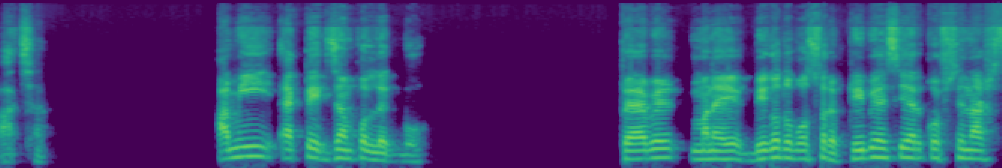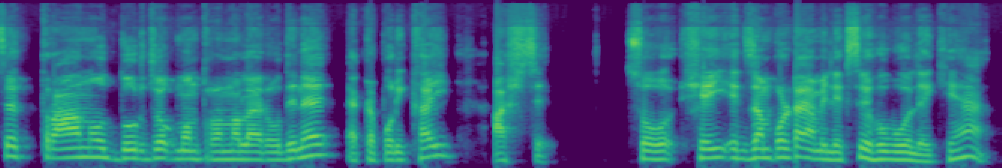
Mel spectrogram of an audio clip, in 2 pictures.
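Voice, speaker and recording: His pitch is fairly high and his tone steady as he delivers a live grammar lecture in a studio-quality recording without echo. The teacher, who has a Bangladeshi Bengali accent, constantly quizzes his class and slowly repeats key words.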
